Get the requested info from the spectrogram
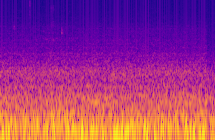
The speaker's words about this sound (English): I'm going to come to a stop down here at the stop sign, and maybe you can hear the range extender. There's no cars around me. This is exciting podcasting right here, folks. You hear it? Sounds like a lawnmower a little bit.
